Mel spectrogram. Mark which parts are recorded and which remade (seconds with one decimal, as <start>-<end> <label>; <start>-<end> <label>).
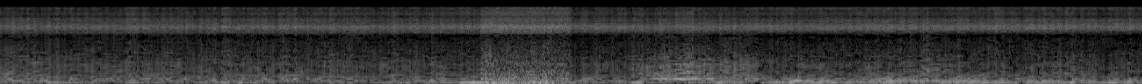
0.0-4.8 remade; 4.8-5.7 recorded; 5.7-11.4 remade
